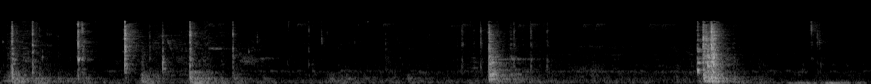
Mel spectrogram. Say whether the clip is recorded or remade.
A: recorded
